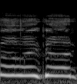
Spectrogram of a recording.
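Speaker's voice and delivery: very high, loud, play-acted tearful cry. Retelling meeting a guest on Zoom, imitating own crying.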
